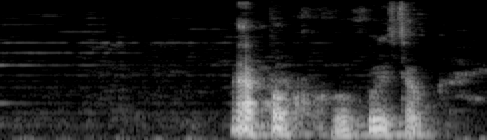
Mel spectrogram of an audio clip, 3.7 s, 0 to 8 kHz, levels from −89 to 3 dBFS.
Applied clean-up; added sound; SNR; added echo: classical method WPE with log-MMSE.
